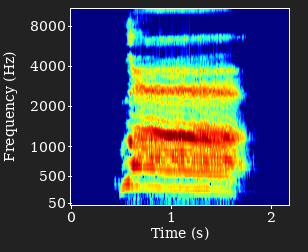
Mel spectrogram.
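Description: A man's single loud, drawn-out cry of pain as his body is destroyed, rising at the onset and then holding steady for about a second before cutting off.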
